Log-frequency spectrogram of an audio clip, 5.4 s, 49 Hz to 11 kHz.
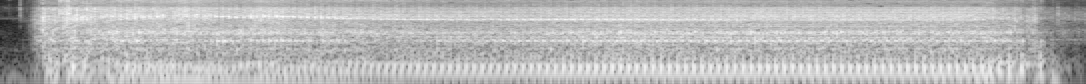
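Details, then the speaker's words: Dinli/Eton 90cc two-stroke quad, long unused, no carburetor, spun over with an electric drill and given spray: catches and buzzes raggedly about five seconds, then dies; brief firing, can't sustain running without a carburetor. "it's quite difficult to get it to run more than three seconds especially with a small c like this it just sucks it in it's done"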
